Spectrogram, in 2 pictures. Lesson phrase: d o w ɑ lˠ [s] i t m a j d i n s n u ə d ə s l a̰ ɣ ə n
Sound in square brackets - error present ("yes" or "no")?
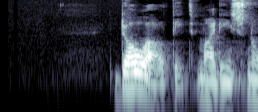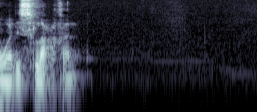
yes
